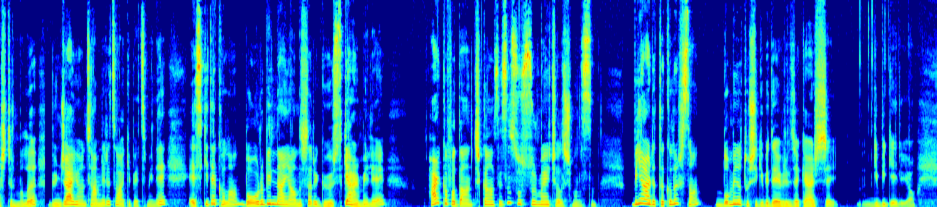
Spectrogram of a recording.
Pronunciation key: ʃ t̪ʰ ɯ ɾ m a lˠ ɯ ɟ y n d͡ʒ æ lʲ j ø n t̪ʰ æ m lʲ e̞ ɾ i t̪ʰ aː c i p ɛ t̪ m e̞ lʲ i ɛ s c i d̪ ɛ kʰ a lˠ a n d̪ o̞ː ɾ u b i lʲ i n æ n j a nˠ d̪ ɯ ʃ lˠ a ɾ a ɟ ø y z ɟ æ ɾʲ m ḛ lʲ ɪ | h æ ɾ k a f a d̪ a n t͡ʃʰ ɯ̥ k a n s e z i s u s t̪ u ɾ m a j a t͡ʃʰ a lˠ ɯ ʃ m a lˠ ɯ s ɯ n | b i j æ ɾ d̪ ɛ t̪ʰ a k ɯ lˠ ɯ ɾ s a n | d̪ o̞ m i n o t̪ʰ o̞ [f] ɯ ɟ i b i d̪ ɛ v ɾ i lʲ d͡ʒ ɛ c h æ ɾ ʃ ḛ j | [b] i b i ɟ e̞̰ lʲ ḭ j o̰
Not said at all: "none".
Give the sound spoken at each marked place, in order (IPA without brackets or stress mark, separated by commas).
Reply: ʃ, ɟ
